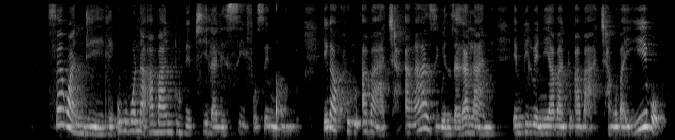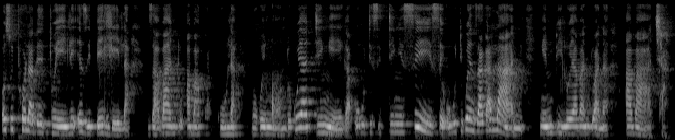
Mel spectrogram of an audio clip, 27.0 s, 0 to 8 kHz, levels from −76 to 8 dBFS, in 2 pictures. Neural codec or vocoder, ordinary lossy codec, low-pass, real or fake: none; MP3, 64 kbps; 7.2 kHz; real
